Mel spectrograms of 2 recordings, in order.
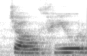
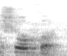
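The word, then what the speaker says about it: chauffeur: इसे कोई चौफ्यूर पढ़ेगा तो कोई चौफर पढ़ेगा, लेकिन इसका असली प्रोनाउंसिएशन जो कि बिल्कुल सही है वो है शोफर।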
